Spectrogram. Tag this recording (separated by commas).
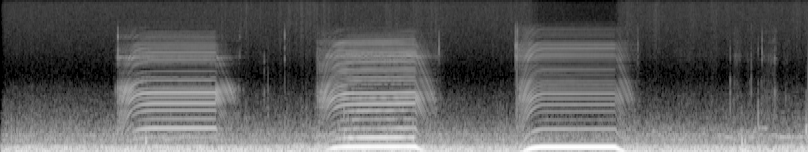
Telephone, Alarm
